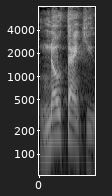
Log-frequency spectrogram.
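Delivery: curt, stern, aggressive delivery. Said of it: "I come off aggressive from the top".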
